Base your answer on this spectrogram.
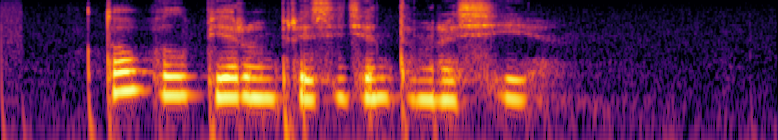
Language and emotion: Russian, neutral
